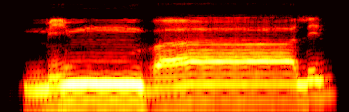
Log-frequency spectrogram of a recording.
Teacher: نون ساکن کے بعد واو ہے مشدد، یہاں پر نون کو جب ادغام کریں گے اس کا تو گنا ہوگا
